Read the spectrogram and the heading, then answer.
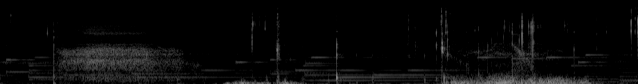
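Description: Chewing during a meal of home-cooked dishes: faint, moist squishing and smacking in two stretches, with a few sharp clicks in between and no talking.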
